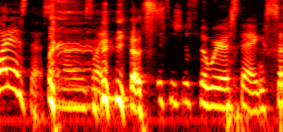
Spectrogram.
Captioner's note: laughs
